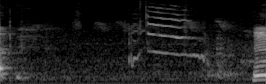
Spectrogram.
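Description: A domestic cat meows once, a short high call that falls in pitch, about a second in. A sharp knock comes right at the start.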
